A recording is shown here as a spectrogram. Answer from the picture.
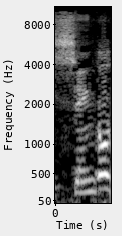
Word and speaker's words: Singal: TV you are Jesse single you pronounce it like like singles bar I do yeah we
